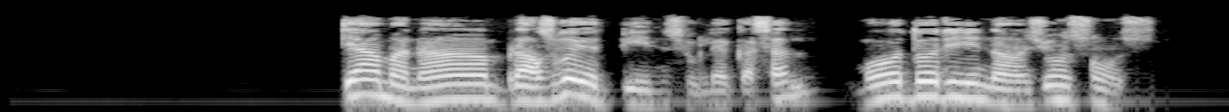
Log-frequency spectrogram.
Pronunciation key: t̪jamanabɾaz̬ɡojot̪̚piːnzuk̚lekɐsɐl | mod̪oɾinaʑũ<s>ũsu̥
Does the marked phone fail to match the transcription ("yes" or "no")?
no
